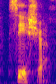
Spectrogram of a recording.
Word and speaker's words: Saoirse: And she calls herself, I think there are two different ways of pronouncing it. And she calls herself one thing, but this is Saoirse. Anyway, that's how you say it.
